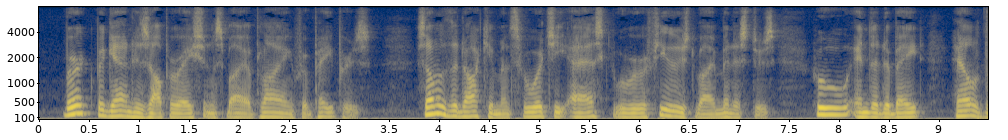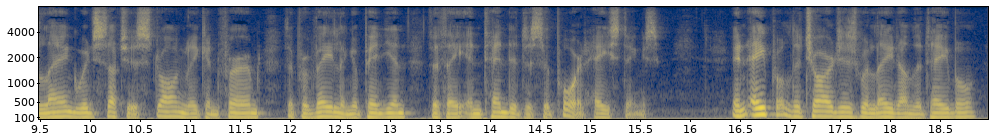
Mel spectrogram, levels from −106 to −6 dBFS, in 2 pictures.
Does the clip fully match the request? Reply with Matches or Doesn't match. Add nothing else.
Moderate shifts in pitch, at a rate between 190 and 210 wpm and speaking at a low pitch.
Doesn't match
